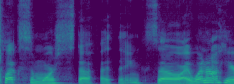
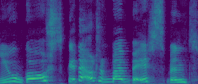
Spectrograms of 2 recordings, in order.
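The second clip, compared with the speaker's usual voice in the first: put-on very high, drawn-out old man yelling; 10 semitones higher than usual. Retelling how the other player yelled at ghosts: imitating an old man yelling. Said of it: "you yelled at 'em like an old man".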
